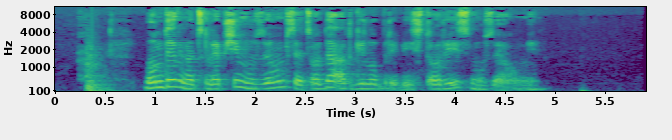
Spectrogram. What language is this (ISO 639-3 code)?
kat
